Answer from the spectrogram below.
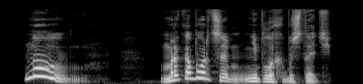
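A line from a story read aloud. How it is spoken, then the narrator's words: Deliberately casual tone. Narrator (Russian): сказал Рон нарочито небрежным тоном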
